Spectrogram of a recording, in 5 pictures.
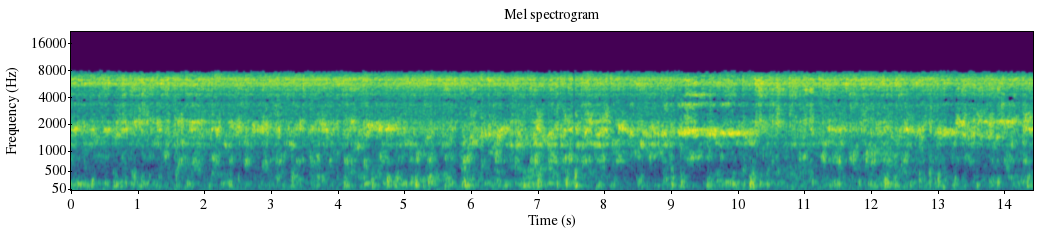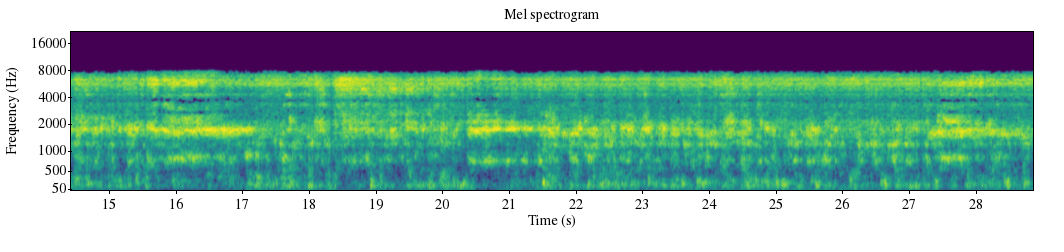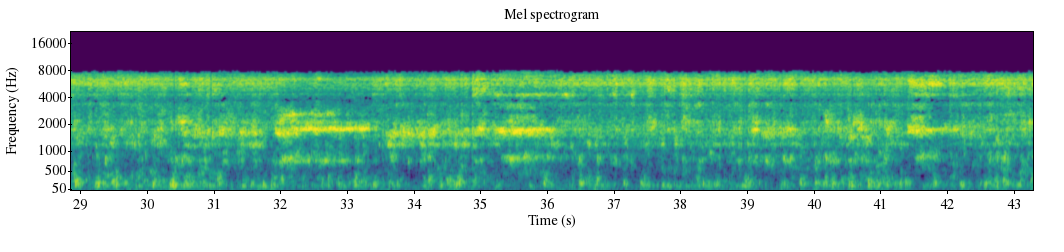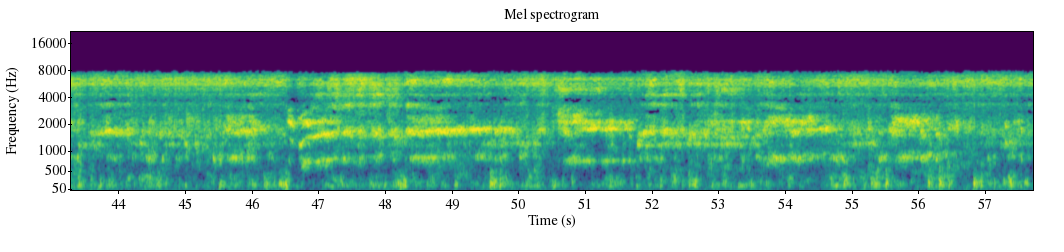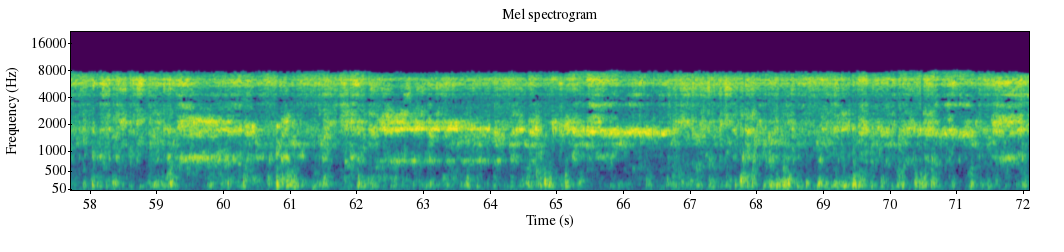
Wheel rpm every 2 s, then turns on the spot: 230, 230, 240, 230, 230, 230, 230, 230, 230, 230, 230, 230, 230, 230, 230, 230, 230, 230, 230, 230, 230, 230, 230, 210, 230, 230, 230, 220, 230, 230, 230, 230, 230, 230, 230, 230.
none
